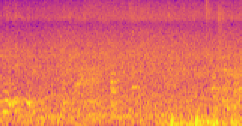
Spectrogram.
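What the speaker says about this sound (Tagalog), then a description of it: "Ayan yung mga manok na panabong pwedeng katayin" Gamecocks cluck faintly outdoors against steady strong wind noise, with a few short fowl calls scattered through the stretch.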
